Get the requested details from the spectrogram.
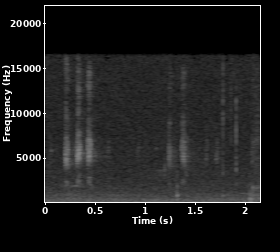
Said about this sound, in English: And so what I can share with you right now, what you might be able to hear, are some frogs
